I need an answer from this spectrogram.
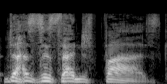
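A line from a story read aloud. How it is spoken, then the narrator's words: Giggling. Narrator (German): kicherte D'Artagnan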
